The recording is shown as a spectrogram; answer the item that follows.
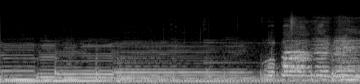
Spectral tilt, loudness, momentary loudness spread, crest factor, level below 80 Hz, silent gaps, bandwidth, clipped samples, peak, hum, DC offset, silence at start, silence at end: -8 dB/octave; -20 LUFS; 7 LU; 14 dB; -42 dBFS; none; 10 kHz; under 0.1%; -6 dBFS; none; under 0.1%; 0 s; 0 s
